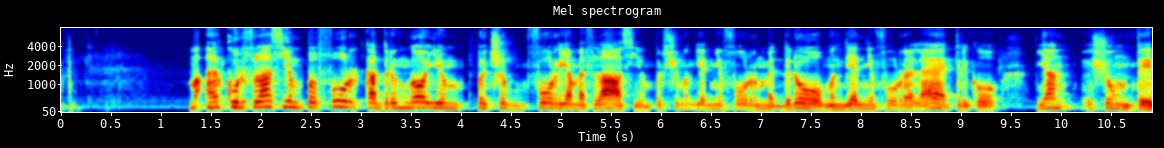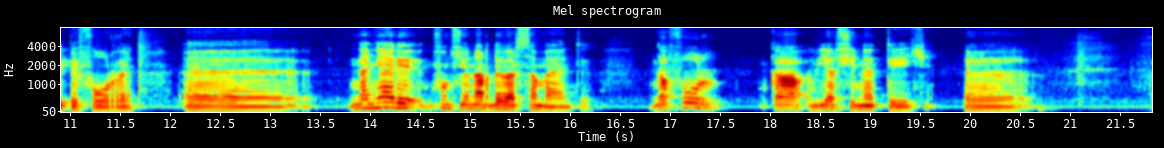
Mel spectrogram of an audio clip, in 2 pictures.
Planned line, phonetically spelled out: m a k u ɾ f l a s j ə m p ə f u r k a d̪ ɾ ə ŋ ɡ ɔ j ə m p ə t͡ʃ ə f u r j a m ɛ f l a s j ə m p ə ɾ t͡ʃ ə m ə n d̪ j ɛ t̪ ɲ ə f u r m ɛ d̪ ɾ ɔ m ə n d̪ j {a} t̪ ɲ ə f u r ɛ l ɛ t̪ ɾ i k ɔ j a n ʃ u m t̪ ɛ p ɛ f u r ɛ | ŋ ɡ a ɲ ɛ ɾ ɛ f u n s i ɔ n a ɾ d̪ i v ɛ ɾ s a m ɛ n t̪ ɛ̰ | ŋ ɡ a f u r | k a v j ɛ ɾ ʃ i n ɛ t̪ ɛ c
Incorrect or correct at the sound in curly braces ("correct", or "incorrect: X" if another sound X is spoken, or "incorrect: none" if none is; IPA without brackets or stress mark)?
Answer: incorrect: ɛ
